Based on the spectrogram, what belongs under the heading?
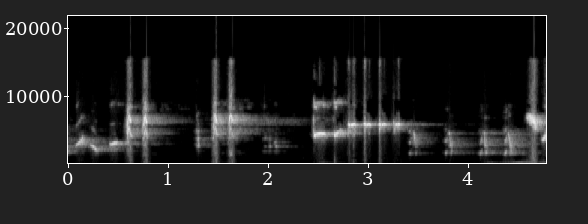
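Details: Narcissus flycatcher in full voice, used to train other songbirds, with fill-in phrases and clean flute-like whistling: wavering whistles, high sharp chips and a long sustained ringing note followed by stuttering twitters, faint low rumble at the end.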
